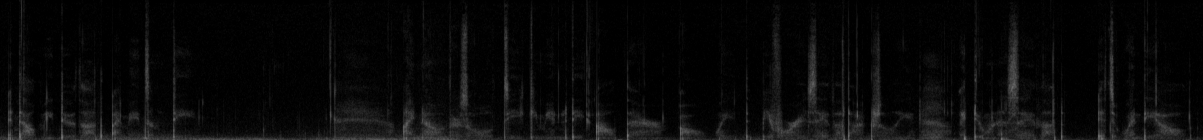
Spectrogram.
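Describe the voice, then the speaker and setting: A woman host doing a calm, casual ASMR ramble in a soft, breathy whisper, close to the microphone. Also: normal speed, poor audio.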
